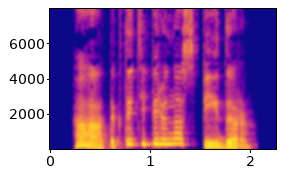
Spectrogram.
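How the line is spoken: Cheerful hunter. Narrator (Russian): весело заявляет один из охотников

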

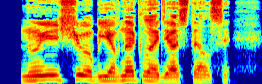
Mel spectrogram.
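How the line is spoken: Exclaiming. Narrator (Russian): воскликнула

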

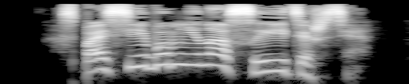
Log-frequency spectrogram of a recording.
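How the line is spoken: Grumbling. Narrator (Russian): проворчал он

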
